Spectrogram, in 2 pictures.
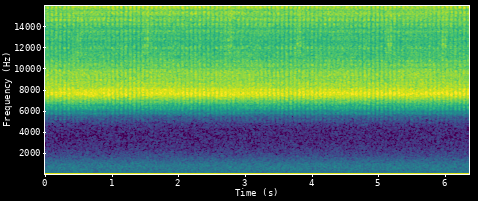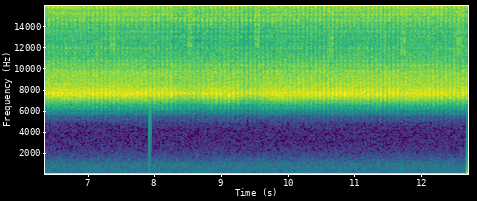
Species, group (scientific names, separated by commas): Tettigonia cantans, Orthoptera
